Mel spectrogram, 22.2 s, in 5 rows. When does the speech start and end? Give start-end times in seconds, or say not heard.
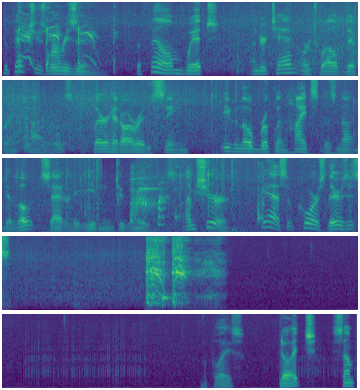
0.0-13.4, 20.2-22.2.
